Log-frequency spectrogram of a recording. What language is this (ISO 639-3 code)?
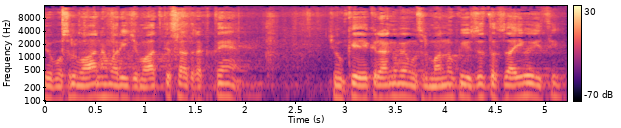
urd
